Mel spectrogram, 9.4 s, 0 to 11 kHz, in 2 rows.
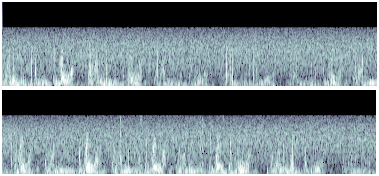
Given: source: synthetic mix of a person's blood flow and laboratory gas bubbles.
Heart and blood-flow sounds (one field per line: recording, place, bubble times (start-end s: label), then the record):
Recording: Doppler ultrasound of blood flow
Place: precordium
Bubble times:
6.14-6.21 s: bubbles
6.38-6.46 s: bubbles
7.08-7.24 s: bubbles
7.58-7.62 s: bubbles
8.03-8.21 s: bubbles
8.44-8.52 s: bubbles
From the record:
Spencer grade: 2 (many but less than half of the cardiac periods contain bubble signals, singularly or in groups)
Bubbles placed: only in the low amplitude regions of the cardiac cycle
